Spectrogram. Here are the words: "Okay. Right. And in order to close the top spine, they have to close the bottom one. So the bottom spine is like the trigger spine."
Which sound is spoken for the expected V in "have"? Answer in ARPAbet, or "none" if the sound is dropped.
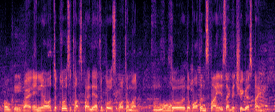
F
